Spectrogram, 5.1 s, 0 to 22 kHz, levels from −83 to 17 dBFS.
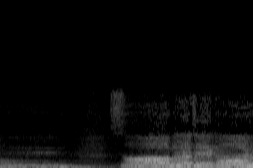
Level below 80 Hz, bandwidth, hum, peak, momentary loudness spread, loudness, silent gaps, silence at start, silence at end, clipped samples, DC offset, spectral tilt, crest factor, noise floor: -64 dBFS; 10 kHz; none; -16 dBFS; 19 LU; -30 LUFS; none; 0 s; 0 s; under 0.1%; under 0.1%; -4.5 dB/octave; 16 dB; -58 dBFS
